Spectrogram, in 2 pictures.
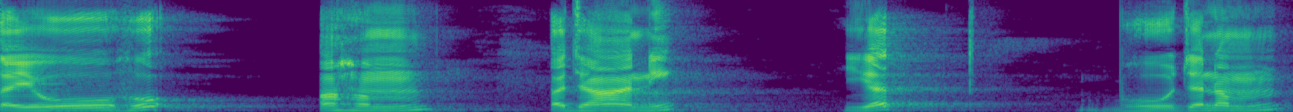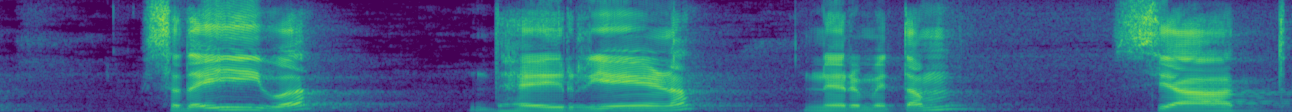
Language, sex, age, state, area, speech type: Sanskrit, male, 18-30, Rajasthan, urban, spontaneous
